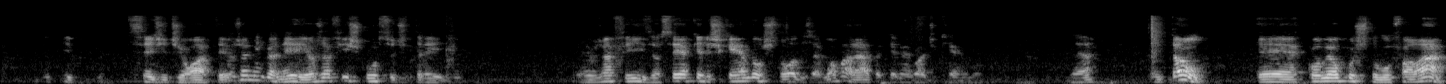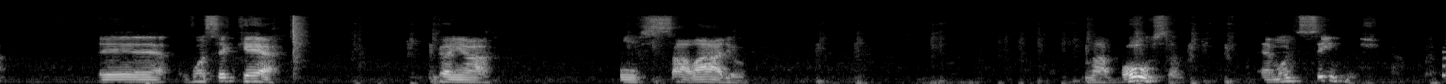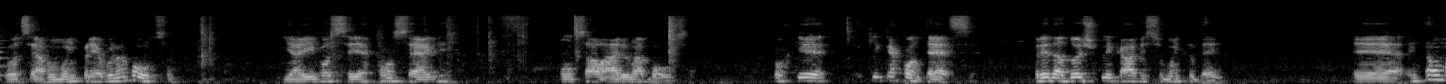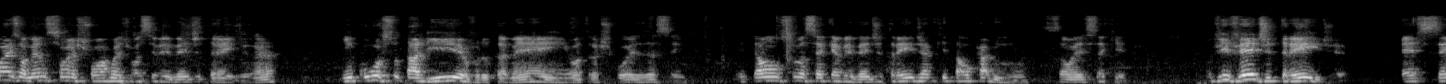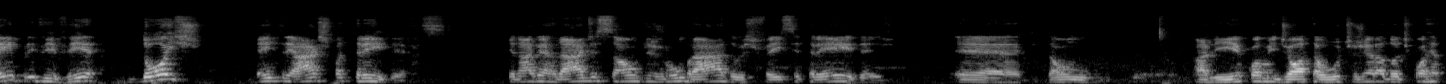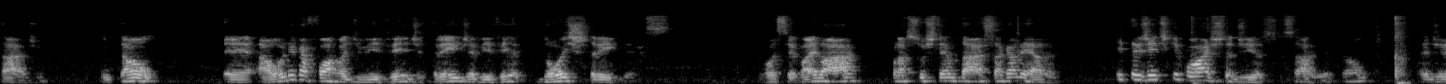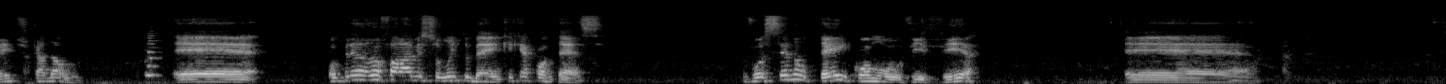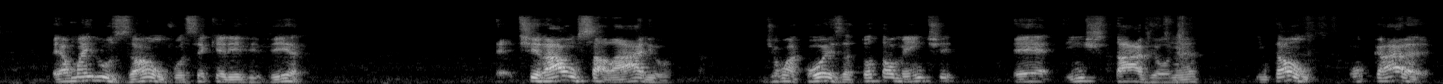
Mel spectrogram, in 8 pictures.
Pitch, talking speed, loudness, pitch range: 130 Hz, 105 wpm, -24 LUFS, 115-160 Hz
